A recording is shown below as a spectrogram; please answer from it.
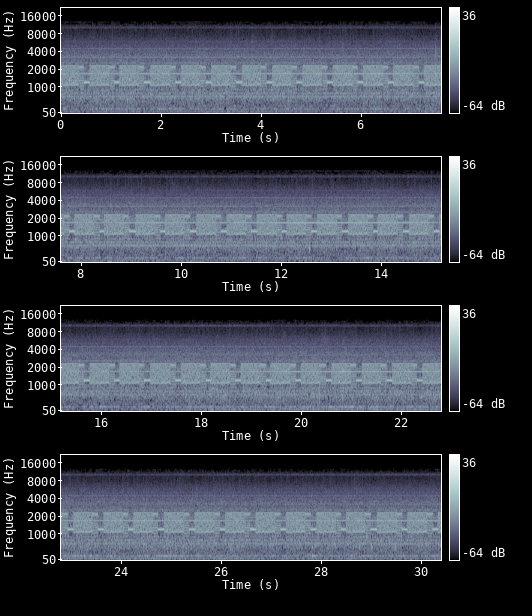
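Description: An electronic signal tone on a live news feed's audio channel: a block of beeping tones pulsing on and off at an even rate, more than once a second, over a steady high tone.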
